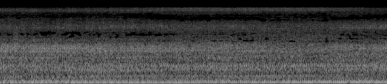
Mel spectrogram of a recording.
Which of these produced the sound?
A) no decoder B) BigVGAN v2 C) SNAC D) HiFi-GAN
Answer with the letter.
A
